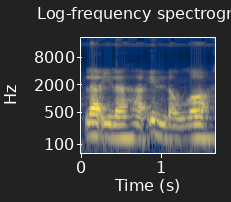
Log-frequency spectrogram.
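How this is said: The phrase runs through to the final word. The speaker calls it right. "harus sempurna"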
